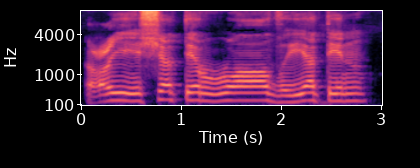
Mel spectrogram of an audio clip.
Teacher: تنوین کے بعد را آ رہا ہے تو اس میں ادغام بلا غنہ کا قاعدہ ہو رہا ہے، اس میں غنہ نہیں کریں گے، اس تا کو را میں ایک دم ہم ملائیں گے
